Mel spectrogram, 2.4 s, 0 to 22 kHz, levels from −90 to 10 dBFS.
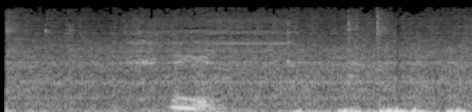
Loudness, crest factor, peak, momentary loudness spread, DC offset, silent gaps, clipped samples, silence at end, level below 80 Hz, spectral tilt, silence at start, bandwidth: -17 LUFS; 14 dB; -2 dBFS; 14 LU; under 0.1%; none; under 0.1%; 0 s; -18 dBFS; -6 dB/octave; 0 s; 15.5 kHz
